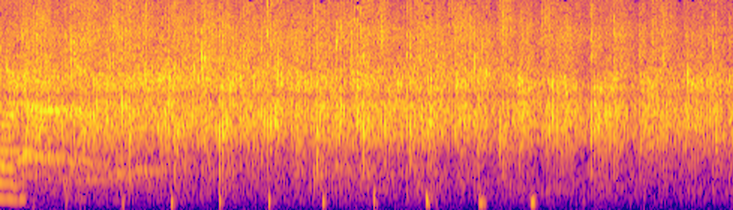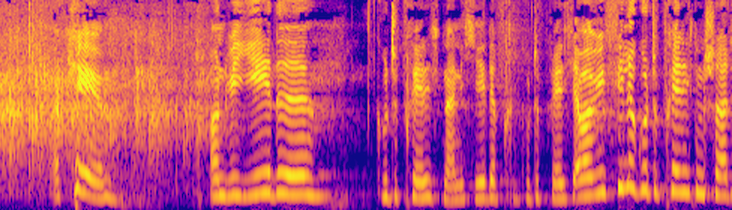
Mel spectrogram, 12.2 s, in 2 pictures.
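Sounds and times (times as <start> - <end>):
applause: 0.0 - 8.4
speech: 6.7 - 7.2, 7.9 - 12.1.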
